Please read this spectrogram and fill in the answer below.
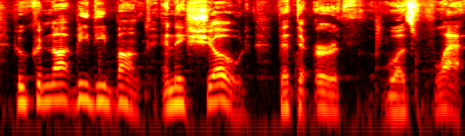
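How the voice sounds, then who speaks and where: With lively intonation, a man speaks at medium pitch in a somewhat breathy voice. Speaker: conspiracy commentator. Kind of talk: casual monologue rant. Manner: fast; animated.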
